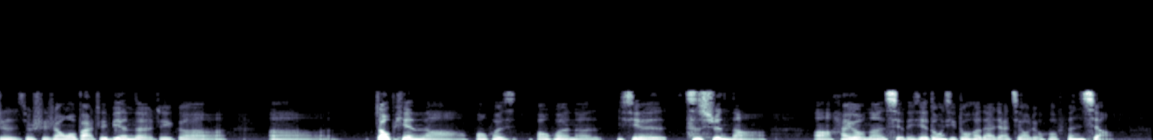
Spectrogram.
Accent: Xi'an, Shaanxi, China; now in Seattle, United States; 我到了这里来之后呢，我其实还在想啊，我们怎么样把我们的比如说我是来自西安

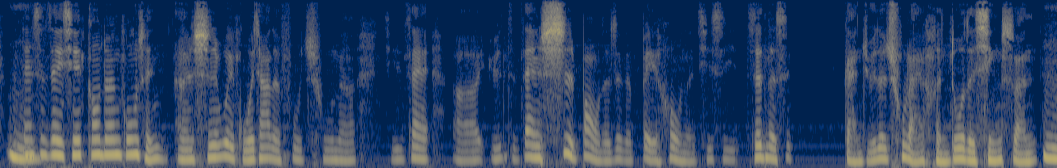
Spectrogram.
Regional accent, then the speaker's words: Yilan, Yilan County, Taiwan; 对，宜兰

